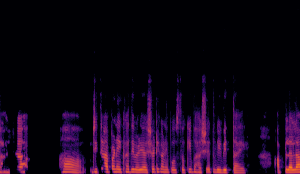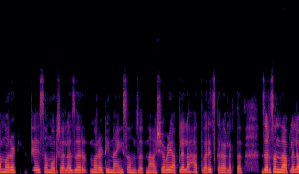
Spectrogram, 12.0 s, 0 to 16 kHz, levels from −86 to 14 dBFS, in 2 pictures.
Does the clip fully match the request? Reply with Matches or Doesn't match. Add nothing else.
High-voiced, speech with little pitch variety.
Matches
